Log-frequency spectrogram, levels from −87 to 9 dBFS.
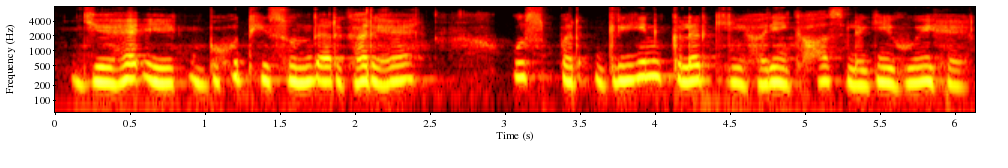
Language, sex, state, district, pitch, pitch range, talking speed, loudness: Hindi, female, Uttar Pradesh, Saharanpur, 240 Hz, 230-255 Hz, 165 wpm, -17 LUFS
